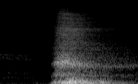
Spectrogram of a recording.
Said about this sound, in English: All right, keep breathing, people. Come on, take a big deep breath with me.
